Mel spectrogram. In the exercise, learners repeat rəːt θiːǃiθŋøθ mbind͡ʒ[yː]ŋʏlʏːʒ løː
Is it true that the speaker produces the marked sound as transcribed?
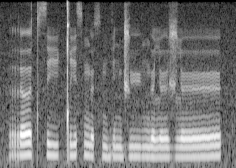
yes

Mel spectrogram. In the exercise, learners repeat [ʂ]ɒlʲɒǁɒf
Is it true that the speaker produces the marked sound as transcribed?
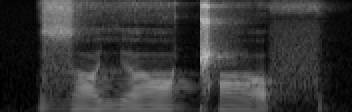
no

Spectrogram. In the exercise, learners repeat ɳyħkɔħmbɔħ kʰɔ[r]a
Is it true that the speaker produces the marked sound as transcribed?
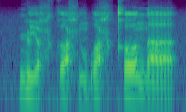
no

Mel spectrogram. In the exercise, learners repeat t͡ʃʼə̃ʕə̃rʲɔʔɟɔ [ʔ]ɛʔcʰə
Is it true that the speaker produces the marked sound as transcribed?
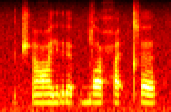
no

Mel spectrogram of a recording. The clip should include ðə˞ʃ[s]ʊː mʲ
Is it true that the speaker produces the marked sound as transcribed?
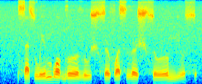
yes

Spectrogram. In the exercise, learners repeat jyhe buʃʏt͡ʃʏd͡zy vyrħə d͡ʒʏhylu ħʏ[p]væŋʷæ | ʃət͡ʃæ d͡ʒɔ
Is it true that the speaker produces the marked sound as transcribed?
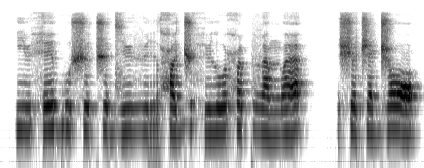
yes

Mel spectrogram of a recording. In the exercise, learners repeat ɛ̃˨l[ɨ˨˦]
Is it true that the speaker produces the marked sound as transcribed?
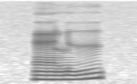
yes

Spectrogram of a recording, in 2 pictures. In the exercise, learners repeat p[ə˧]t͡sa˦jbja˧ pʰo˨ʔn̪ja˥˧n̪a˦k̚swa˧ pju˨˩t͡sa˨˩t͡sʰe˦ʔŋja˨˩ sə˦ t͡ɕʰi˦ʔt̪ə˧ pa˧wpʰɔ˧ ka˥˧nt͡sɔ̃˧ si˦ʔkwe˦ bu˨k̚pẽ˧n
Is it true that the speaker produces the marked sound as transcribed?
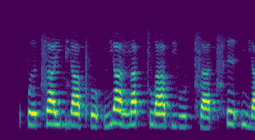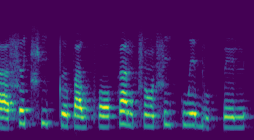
yes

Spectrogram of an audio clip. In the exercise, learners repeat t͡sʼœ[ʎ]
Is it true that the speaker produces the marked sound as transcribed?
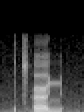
yes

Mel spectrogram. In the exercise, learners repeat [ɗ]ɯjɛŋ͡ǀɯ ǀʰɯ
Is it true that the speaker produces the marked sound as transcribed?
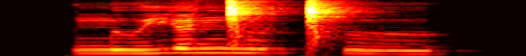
no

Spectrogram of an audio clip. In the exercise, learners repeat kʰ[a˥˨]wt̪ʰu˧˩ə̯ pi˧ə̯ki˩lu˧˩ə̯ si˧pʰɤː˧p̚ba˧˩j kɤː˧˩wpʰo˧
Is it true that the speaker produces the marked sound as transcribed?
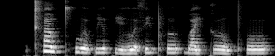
yes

